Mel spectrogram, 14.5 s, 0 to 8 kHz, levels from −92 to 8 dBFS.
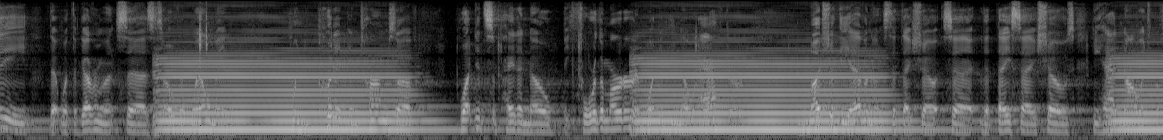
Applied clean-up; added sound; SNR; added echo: none; Bowed string instrument; -5 dB; none.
